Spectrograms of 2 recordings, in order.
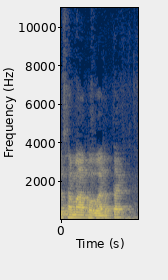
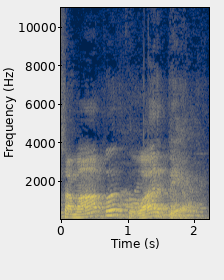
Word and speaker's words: समापवर्त्य: देखो बार बार आप लोग उच्चारण करते हो, लघुत्तम समापवर्तक, लघुत्तम समापवर्त्य। महत्तम समापवर्तक होता है और लघुत्तम समापवर्त्य होता है। आधा त और ए पे ऊपर वाला है।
